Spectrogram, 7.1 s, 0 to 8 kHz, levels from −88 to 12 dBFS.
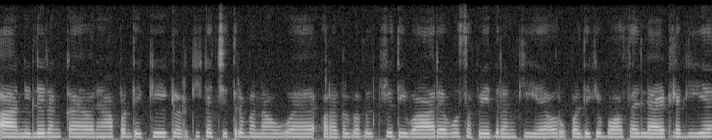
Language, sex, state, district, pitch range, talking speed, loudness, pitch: Hindi, female, Chhattisgarh, Bastar, 200-210 Hz, 285 wpm, -18 LUFS, 205 Hz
